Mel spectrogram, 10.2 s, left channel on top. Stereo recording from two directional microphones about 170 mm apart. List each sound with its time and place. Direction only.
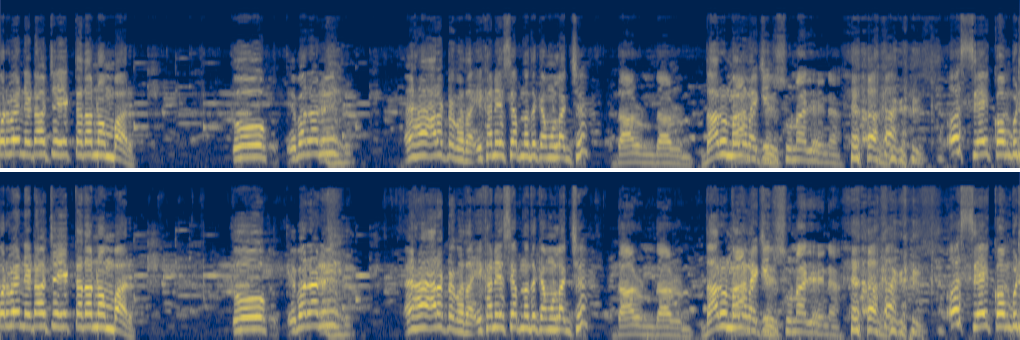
0.0 s a man's voice: 10° right (ahead or behind)
2.3 s a man's voice: 5° right (ahead or behind)
3.2 s speech: 20° left (ahead or behind)
4.0 s a man's voice: 10° right (ahead or behind)
6.1 s a man's voice: 5° left (ahead or behind)
7.1 s a man's voice: 10° right (ahead or behind)
7.3 s a man's voice: 10° left (ahead or behind)
8.5 s a man's voice: 15° right (ahead or behind)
